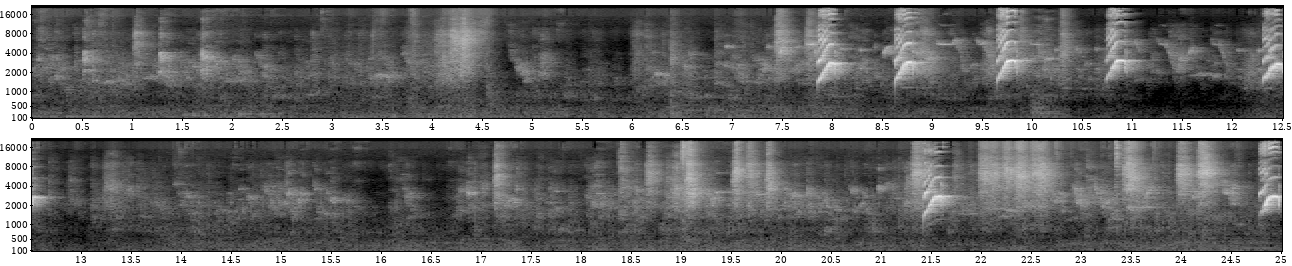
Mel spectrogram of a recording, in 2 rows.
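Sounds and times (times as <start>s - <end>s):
cockatiel chirps: 7.7s - 10.0s, 10.7s - 11.2s, 12.3s - 12.7s, 21.3s - 22.7s, 24.8s - 25.0s
cockatiel screeching: 7.9s - 9.0s, 12.3s - 12.6s, 24.8s - 25.0s.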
